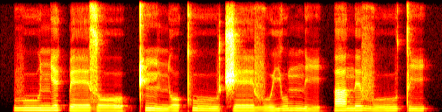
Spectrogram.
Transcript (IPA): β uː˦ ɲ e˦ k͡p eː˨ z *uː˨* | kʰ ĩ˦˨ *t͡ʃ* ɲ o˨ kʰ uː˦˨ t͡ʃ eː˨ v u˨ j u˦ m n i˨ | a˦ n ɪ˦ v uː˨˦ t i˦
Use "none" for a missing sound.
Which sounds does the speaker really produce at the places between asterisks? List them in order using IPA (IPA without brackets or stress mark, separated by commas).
oː˨, none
